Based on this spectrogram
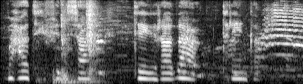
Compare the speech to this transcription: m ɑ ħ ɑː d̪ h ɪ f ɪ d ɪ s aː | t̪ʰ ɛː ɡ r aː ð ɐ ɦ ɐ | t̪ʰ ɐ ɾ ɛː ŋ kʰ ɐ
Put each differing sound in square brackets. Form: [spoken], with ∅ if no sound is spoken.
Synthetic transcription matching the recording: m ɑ ħ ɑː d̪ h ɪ f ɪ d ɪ s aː | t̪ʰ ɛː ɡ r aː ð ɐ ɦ ɐ | t̪ʰ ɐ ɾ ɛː ŋ kʰ ɐ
